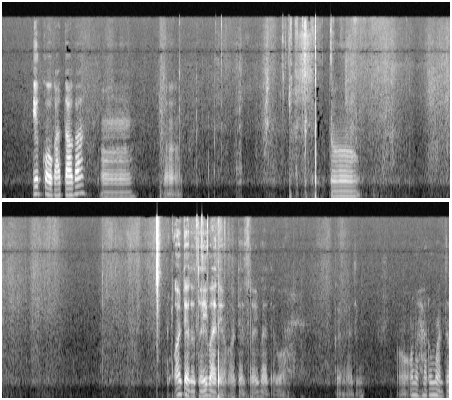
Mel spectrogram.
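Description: A young man speaks close to a phone microphone.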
